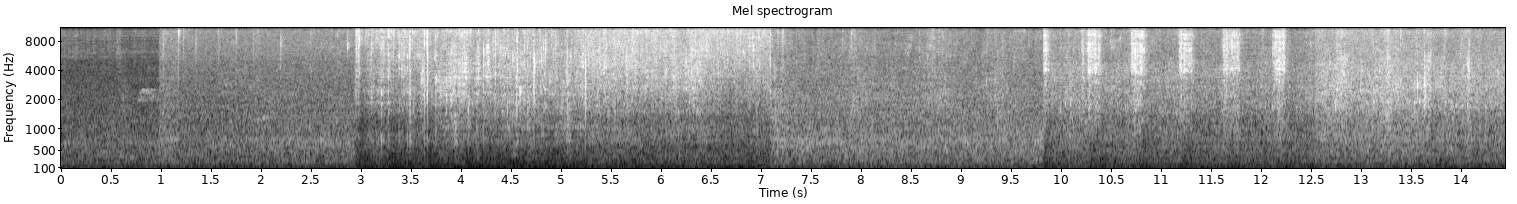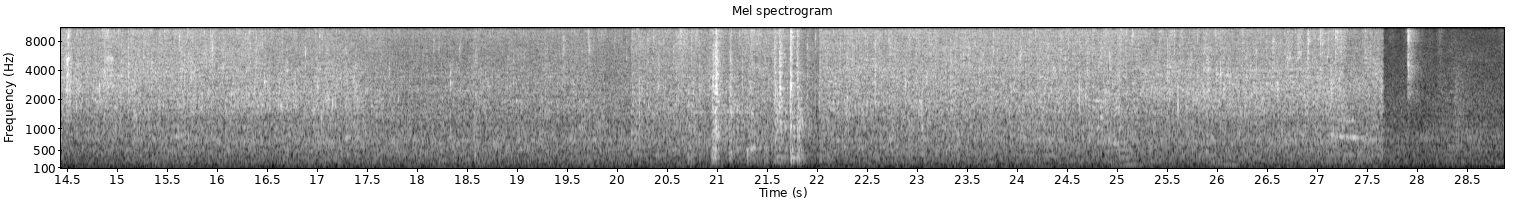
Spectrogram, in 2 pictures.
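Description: Butter sizzling in a nonstick frying pan as red onion, thyme and then chicken livers fry, a steady hiss broken by a few sharp clicks about ten seconds in and again around twenty seconds in. It cuts off near the end.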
